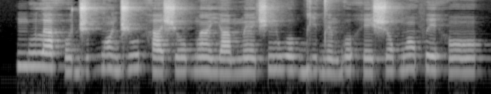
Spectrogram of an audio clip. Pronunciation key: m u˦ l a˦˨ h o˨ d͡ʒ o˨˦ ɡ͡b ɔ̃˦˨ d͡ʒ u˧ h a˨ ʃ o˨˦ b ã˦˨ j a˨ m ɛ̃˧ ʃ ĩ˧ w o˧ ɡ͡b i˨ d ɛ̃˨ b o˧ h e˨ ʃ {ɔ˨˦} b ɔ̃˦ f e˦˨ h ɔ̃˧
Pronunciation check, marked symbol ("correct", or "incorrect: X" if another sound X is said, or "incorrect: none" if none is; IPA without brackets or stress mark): correct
